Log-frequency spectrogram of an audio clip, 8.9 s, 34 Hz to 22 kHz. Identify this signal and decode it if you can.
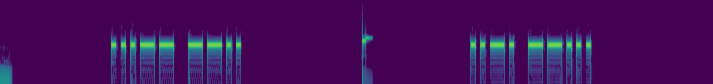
Morse code, heard as a keyed tone, about 20 wpm, 700 Hz. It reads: 3Z F7
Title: Single-Letter Single-Number 20wpm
